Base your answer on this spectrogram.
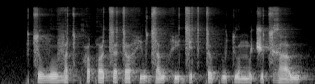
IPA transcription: t͡s o β o v a t͡s kʷʰ ʌ qʷ i t͡s ʌ t ʌ h i w d͡z a w h i d͡z e t͡s t ʌ kʷ i tʷ ɛ ŋʷ e t͡ʃ o t͡s ɣ a w

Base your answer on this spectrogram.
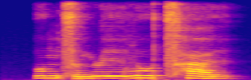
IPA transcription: ɤ˦ ŋ s ə˨˦ n ɻ e˦ ɪ̯ l ɤ˦ t͡sʰ a˥˨ ɪ̯

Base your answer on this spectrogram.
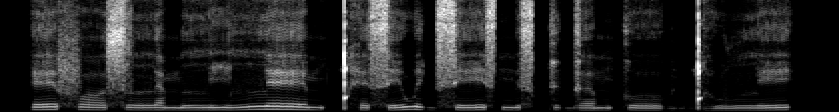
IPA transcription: ɛ f ɔː s lː a m lː i lː ɛː m ǃʰ ɛ s e w e ɡ s eː s n ɨ s k ɘ ɡ ɐː m k oː ɡ ɡ͡ǃ ɔ w lː e

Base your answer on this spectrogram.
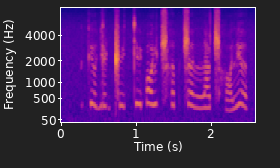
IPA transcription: kʲ o˧˩˧ ɡʲ ɤ˨˩ ɖ ǁ y˧˩˧ tː y˧˥ ʔ ɔ˧˥ lʲ ʈ͡ʂʰ ə˧˥ p ʈ͡ʂ ə˦˨ lː a˧˥ ʈ͡ʂʰ ɔ˩˥ lʲ ə˨˩

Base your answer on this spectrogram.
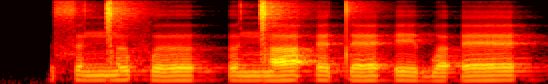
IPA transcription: s ə ŋ͡ǀ ə f ə | ʔ ə ŋ͡ǀ a ʔ ɛ t ɛ ʔ e b ɐ ʔ ɛ

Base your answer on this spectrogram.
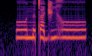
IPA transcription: oː˦ n ə˦ t a˦ d͡ʒ i˦ ɣ oː˦

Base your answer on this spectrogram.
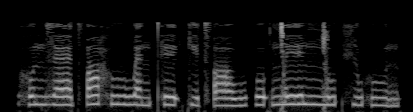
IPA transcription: h o n z æː t͡sʼ ɑ h uː w æ n t̪ʰ e ʔ kʲ e t͡sʼ ɑ w | o ʔ ŋ͡ǀ eː n ŋ͡ǀ u ʔ ç y w h u n

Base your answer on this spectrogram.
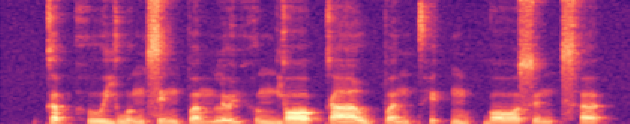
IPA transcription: k ɐ˥ p̚ h uː˨ j w ʊ˨˥ ŋ s ɪ˧ ŋ p ɐ˨ m l ɵ˨ ɥ h ʊ˧ ŋ j ɔː˥ k aː˨˥ w p ɐ˨˥ n t̪ʰ ɪ˨˥ k̚ m ʊ˧ k̚ ɔː˨ s ɵ˨ n t͡sʰ ɐ˧ k̚

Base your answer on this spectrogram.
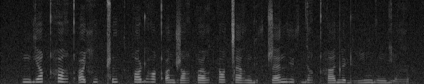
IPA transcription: ŋ ɡ e qʰ ɯ ʁ qʼ ø ɕ u ǁ ɯ k q o ɖʱ ɑ qʼ u n d͡ʒ ɑ ʁ q y ʁ k ɑ ǀ æ ʁ ŋ ɡ y s ʈ͡ʂ æ n z y s d i ʁ qʰ e d ɳ e ɖʱ i ŋ ɡ u ŋ ɡ i ʁ

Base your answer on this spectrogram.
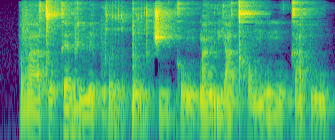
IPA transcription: β aː˨ t o˨ k ɛ˦ b i˨ m e˨ p u˨ ɾ o˦ r k͡p o˨ r t͡ʃ iː˨ k o˨ ŋ k͡p ã˦ r j a˦ kʰ ɔ˨ m u˦ m u˦ k a˨ p u˨

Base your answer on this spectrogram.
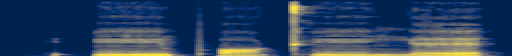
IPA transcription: ʔ ẽ pʼ ɒ kʼ ẽ ŋ ɛ

